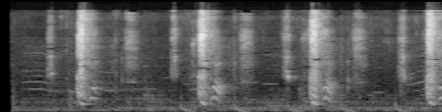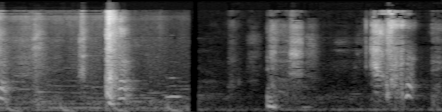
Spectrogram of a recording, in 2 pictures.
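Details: Babies' sneezing fits: repeated sharp, high-pitched infant sneezes in quick succession.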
